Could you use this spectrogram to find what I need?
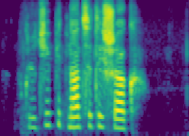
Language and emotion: Russian, neutral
